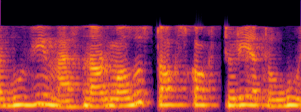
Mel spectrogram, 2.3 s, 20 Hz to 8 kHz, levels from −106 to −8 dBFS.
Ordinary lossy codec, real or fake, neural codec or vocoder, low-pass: AAC, 16 kbps; real; none; 7.2 kHz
